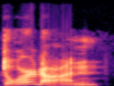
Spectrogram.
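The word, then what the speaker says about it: Dordogne: I am going to shout out dordon which is spelled d-o-r-d-o-g-n-e um and it misses a couple letters because it is very French uh it is a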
